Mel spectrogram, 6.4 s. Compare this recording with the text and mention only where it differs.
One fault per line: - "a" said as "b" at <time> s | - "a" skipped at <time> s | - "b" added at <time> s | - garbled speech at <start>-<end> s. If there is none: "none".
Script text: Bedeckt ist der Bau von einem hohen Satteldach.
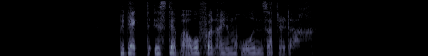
none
